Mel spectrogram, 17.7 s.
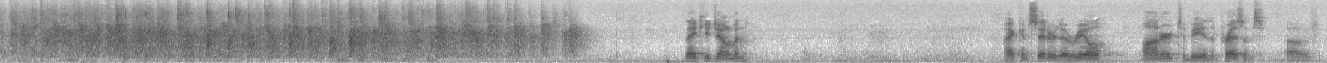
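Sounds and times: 
audience applause: 0.0s - 8.0s
speech: 9.2s - 10.1s, 13.4s - 17.6s.

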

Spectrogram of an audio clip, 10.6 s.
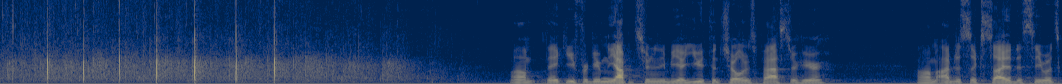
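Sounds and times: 
sparse handclaps: 0.0s - 4.5s
faint hiss: 0.0s - 10.6s
speech: 5.2s - 8.4s, 9.2s - 10.6s.

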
